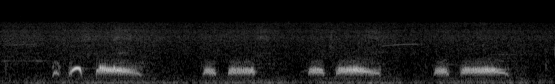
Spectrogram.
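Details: A young spotted dove serving as a trapping decoy calls in a garden in U Minh; three soft, low cooing phrases, each a short note or two followed by a longer rolling coo, about a second apart, over faint background hiss.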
